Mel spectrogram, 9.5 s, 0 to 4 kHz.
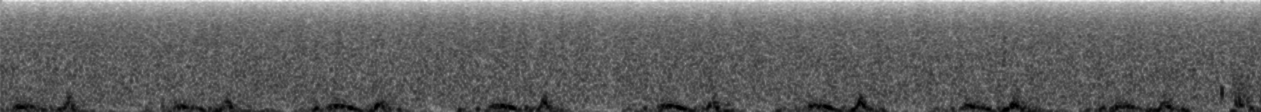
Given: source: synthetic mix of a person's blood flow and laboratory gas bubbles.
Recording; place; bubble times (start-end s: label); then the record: Doppler ultrasound of blood flow; precordium
9.12-9.47 s: bubbles
From the record:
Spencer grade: 1 (occasional bubble signal discernible with the cardiac motion signal, with majority of cardiac periods free of bubbles); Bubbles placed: only in the low amplitude regions of the cardiac cycle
